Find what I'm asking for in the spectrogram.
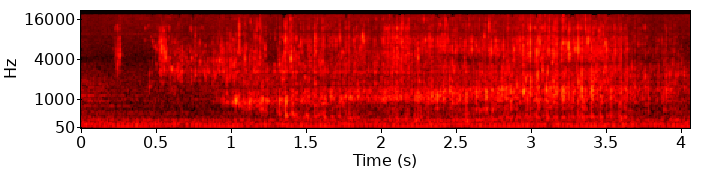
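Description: Liquid is poured steadily into a cup, a continuous splashing stream whose tone rises slightly as the vessel fills, lasting a few seconds with no talking.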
